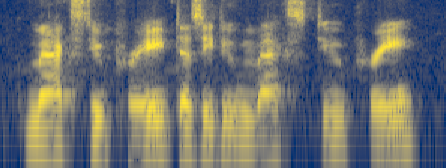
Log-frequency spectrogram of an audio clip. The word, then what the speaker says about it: Dupree: But like Max Dupree, does he do Max Dupree? No, he goes Max Dupree. Because it's not Max Dupree, it's Max Dupree. It goes up, Byron.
